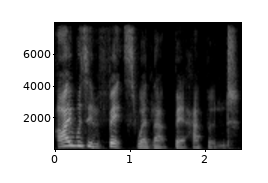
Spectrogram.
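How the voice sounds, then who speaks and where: A man with a high, expressive voice and a sharp tone talks at a measured pace while co-hosting a podcast. He chats casually, reviewing an audio drama and offering opinions with enthusiasm, often restarting his sentences.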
